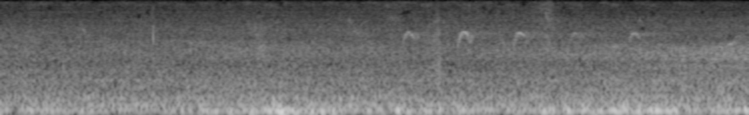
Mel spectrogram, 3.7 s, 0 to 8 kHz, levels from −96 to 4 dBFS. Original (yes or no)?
yes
